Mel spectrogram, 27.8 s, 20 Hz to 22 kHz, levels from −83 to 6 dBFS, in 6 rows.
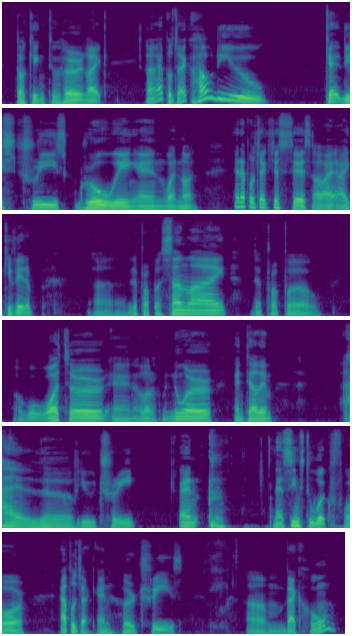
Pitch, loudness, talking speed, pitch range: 100 Hz, -24 LUFS, 125 wpm, 95-120 Hz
